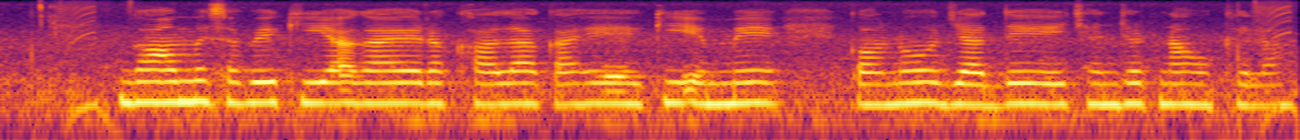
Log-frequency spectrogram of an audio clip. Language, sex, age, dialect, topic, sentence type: Bhojpuri, female, 18-24, Southern / Standard, agriculture, statement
